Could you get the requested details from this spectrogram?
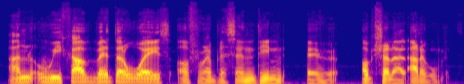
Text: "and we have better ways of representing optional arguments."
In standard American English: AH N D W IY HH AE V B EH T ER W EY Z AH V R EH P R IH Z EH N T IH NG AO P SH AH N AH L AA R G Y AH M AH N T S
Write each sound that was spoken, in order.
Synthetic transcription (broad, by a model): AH N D W IY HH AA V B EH T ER W EY S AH F R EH P R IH S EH N T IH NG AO P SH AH N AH L AA R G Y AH M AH N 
